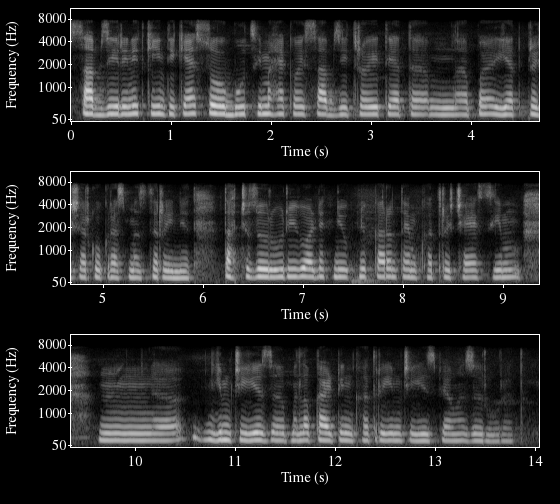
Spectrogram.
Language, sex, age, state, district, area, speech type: Kashmiri, female, 30-45, Jammu and Kashmir, Shopian, urban, spontaneous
